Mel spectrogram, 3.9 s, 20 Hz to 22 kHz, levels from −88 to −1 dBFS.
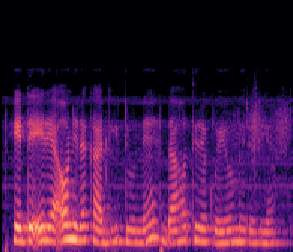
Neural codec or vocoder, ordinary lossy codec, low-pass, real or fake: none; Opus, 64 kbps; 7.2 kHz; real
